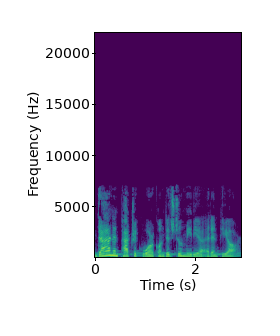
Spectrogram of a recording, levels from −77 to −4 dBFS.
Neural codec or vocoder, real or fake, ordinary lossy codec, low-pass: none; real; MP3, 32 kbps; 7.2 kHz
